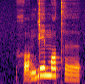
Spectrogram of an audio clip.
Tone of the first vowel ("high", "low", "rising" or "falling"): low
